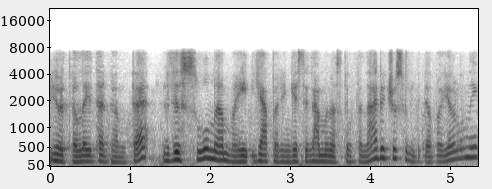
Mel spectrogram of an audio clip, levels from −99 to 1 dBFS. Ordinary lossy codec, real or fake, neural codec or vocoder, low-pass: Opus, 32 kbps; fake; codec, 16 kHz in and 24 kHz out, 0.8 kbps, FocalCodec, streaming, 65536 codes; 7.2 kHz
